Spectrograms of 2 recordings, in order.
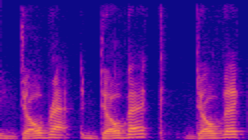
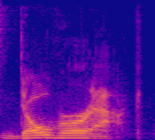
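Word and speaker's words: Dvorak: However, some people say Dovek, or Dovrak. I say it like this, Dovrak. See, D-V-O-R-A-K, Dovrak, which means, again, it's used for that reasoning for satellite intensity estimates.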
